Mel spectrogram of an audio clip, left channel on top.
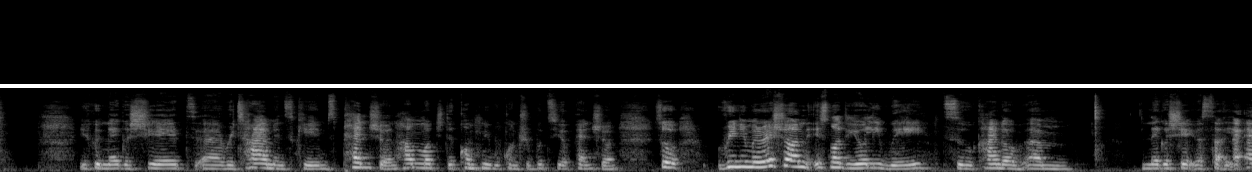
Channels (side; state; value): left; silent; digital silence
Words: You could negotiate retirement schemes, pension, how much the company will contribute to your pension. So remuneration is not the only way to kind of negotiate your salary. Like, I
